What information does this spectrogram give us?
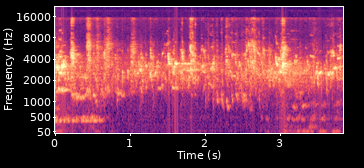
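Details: Budgies feeding and passing food give clear, bright chirps and scratchy warbles, a short buzzy note at the start and a few soft taps near the end.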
